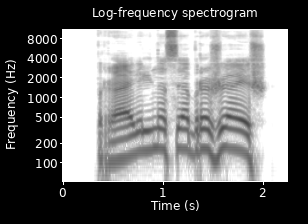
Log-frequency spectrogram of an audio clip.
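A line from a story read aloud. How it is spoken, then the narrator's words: Grumbled. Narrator (Russian): пробурчал Джо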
